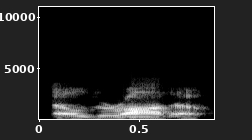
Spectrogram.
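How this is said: It uses the widespread, common pronunciation of the name. This is how most people say it. "Most people will pronounce this El Dorado"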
